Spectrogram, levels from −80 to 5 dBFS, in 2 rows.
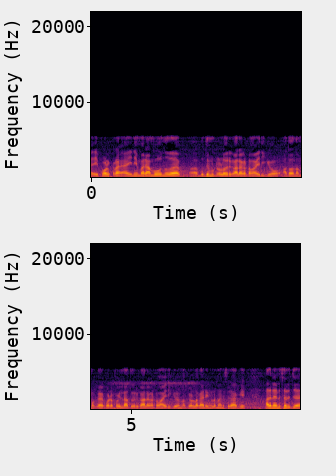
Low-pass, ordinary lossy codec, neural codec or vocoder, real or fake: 5.4 kHz; none; autoencoder, 48 kHz, 128 numbers a frame, DAC-VAE, trained on Japanese speech; fake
